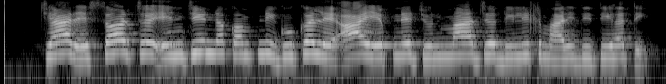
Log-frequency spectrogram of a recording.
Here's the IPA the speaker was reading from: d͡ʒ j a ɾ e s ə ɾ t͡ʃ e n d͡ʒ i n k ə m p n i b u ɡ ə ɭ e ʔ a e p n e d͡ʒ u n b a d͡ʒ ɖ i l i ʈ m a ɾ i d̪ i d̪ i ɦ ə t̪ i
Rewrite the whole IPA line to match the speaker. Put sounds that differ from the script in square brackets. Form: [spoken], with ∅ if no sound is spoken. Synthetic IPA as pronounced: d͡ʒ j a ɾ e s ə ɾ t͡ʃ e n d͡ʒ i n k ə m p n i [ɡ] u ɡ ə [l] e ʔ a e p n e d͡ʒ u n [m] a d͡ʒ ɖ i l i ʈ m a ɾ i d̪ i d̪ i ɦ ə t̪ i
